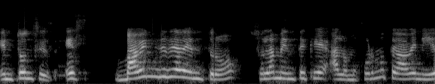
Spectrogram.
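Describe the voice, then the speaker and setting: Lively in intonation, a woman talks at a moderate pace, the sound dry and close with no echo. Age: 30s. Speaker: podcaster. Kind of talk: casual chat.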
